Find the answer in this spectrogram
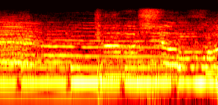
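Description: Live pop song performed by a band: a man singing into a microphone over acoustic guitar, with a single sharp click about a second in.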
